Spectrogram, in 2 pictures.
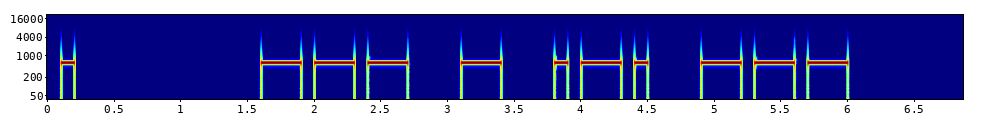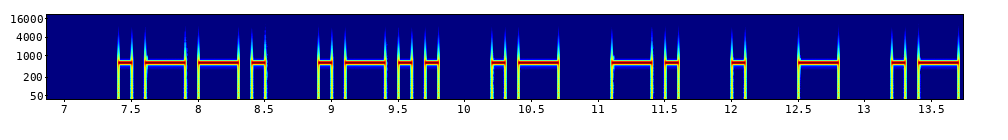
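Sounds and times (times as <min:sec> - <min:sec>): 
morse code message beeps: 0:01.6 - 0:06.0, 0:07.4 - 0:13.7.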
